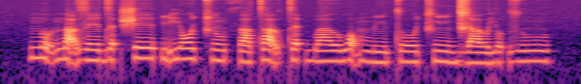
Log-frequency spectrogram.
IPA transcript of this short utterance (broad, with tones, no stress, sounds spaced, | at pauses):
n o̰˦˨ ʊ̯ n ä̰˦˨ z e˨ d ɛ˦ ʔ ʃ e˦ ɪ̯ ʔ ḭ˦˨ j ɔ˦ t͡ɕ ũ˨ θ ä˨ t a̰˦˨ ʊ̯ t ɛ˦ ʔ b a˦ ʊ̯ w ɔ̰˦˨ m ĩ˨ t o˦ t͡ɕ ĩ˨ d͡ʑ a˨ ʊ̯ j ʊ˦ ʔ z ũ˦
